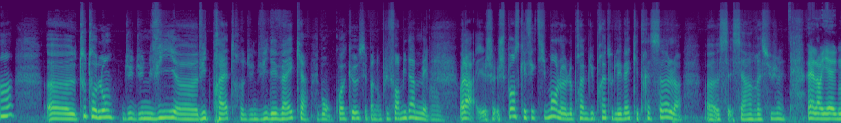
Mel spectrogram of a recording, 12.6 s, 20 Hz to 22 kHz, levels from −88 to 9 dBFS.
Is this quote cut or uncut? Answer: cut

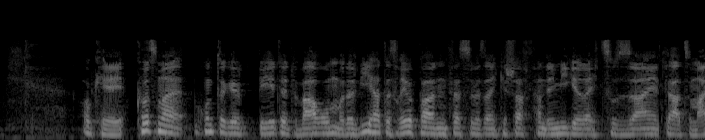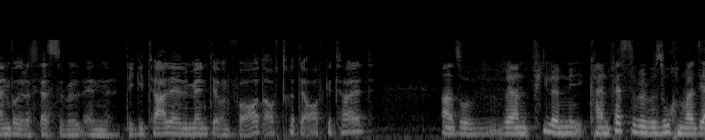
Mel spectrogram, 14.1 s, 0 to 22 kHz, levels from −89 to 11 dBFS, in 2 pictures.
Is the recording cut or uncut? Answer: cut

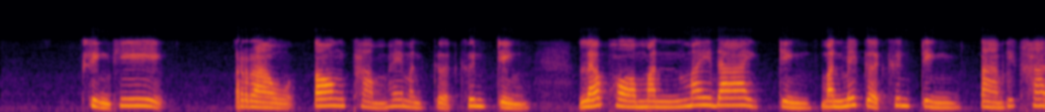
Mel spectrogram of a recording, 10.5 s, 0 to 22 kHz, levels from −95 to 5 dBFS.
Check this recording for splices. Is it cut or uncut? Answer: cut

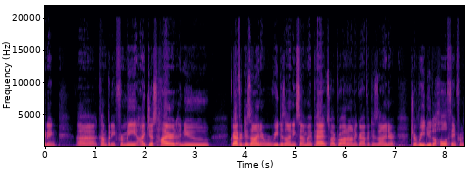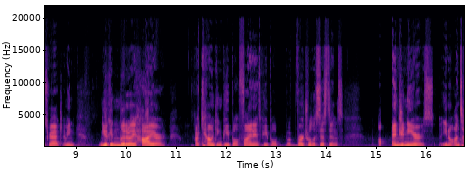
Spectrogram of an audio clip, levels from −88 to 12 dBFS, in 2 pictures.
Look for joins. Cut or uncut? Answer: uncut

